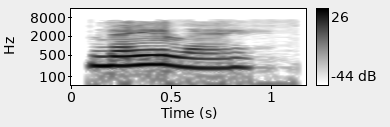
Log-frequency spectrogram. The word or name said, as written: mele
